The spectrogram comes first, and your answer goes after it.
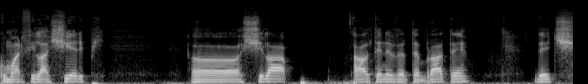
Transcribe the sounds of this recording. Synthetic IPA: kumarfilaʃe̞rpʲ | əʃila | alt̪e̞ne̞ve̞rt̪e̞bɾat̪e̞d̪e̞t͡ʃʲ

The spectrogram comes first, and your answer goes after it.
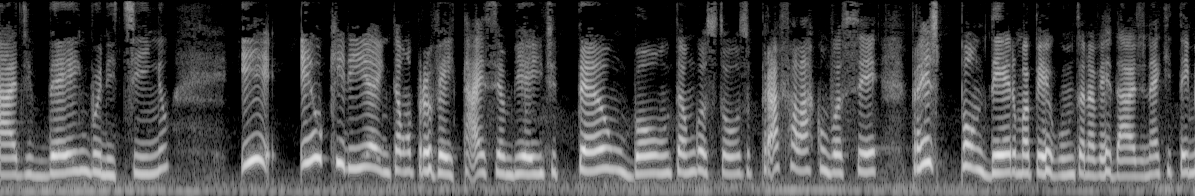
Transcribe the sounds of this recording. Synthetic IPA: ad͡ʒɪbẽj̃bonit͡ʃĩɲʊ | ɪewkɪɾiɐẽnt̪ɐ̃w̃apɾovejt̪a̰ɾesɪɐ̃mbiẽnt͡ʃɪt̪ɐ̃w̃bõt̪ɐ̃w̃ɡost̪ozʊpɾɐfalaɾkõvosepɾɐhespõnd̪eɾũmɐpeɾɡũnt̪ɐnɐveɾd̪ad͡ʒɪnɛkɪt̪ẽj̃m

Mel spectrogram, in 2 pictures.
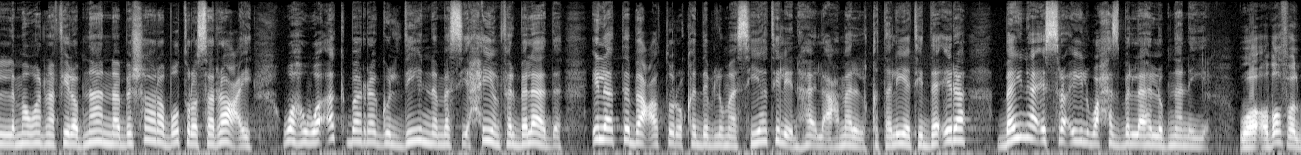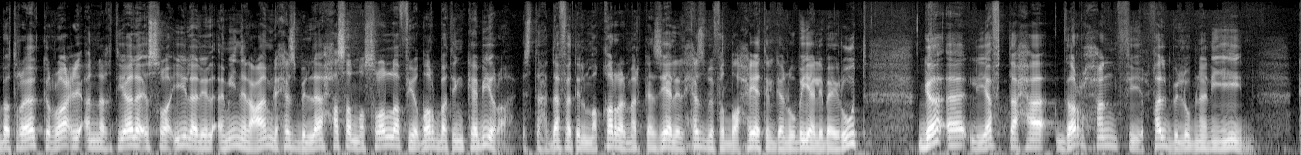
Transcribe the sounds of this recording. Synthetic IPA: lmawɑɾˤnafiːlʊbnaːnbɪʃɑːɾˤɑbʊt̪ɾʊsʔɑrˤːɑːʕi | wɪɦʊwaʔakbɑɾˤːɑɡʊld̪iːnmasiːħɪjːafilbɪlaːd̪ | ʔɪlaːt̪ːɪbaʕt̪ˤːʊɾʊqɪd̪ːɪblʊmaːsɪjːat̪lɪʔɪnɦaːʔɪlʔa̰ʕmaːlalqɨt̪aːlɪjːad̪ːaːʔɪɾa | bajnaʔɪsɾˤɑːʔiːlwɪħɪzbalːaːhɪlːʊbnaːnɪjːa | wɪʔɑd̪ˤɑːfɑlbɪt̪ɾˤɑjɑɾˤkɑrˤːɑːʕiʔænːaɣt̪ɪjæːlaʔɪsɾˤɑːʔiːllɪlʔæmiːnalʕaːmlɪħɪzbɪlːæːhħɑsˤɑnːɑsˤɾˤɑlːɑfiːd̪ˤɑɾˤbɑkabiːɾa̰ʔɪst̪ahd̪æfæt̪almɑqɑrˤːɑlmɑɾˤkæzɪjːalɪlħɪzbfid̪ˤːɑ̰ħɪjːalɡænuːbɪjːalɪbajɾuːt̪ɡæːʔalɪjaft̪aħaɡɑɾˤħanfḭːqɑlbɪlːʊbnæːnɪjːiːn

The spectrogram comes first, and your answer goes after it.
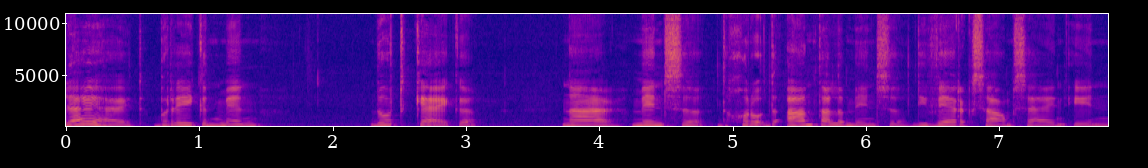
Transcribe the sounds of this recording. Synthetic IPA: lɛjɦɛjtbəreːkəntmɛn | dʊːrtə̥kɛ̰jkə | naːrmɛnsərodəʔaːntɑləmɛnsədiʋɛrksaːmsɛjnɪn

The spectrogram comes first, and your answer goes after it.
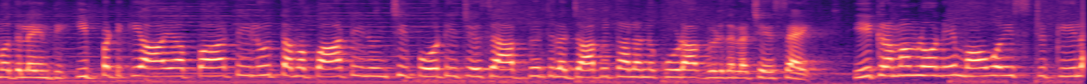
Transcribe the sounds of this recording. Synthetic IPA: mɔd̪ɐlɐjind̪iipːɐʈikeːaːjapaːɾʈiːlut̪ɐmɐpaːɾʈiːnuɲt͡ʃipo̞ːʈiːt͡ʃeːseːɐbʱjɐɾd̪ulɐd͡ʒaːbit̪aːlɐnukuːɽaːʋiɽud̪ɐlɐt͡ʃeːʃaːji | iːkɾɐmɐmlo̞ːne̞ːmaːʋɐisʈkiːlɐ

